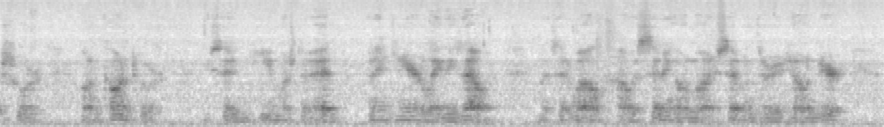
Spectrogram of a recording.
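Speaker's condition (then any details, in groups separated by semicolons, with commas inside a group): Parkinson's disease; trouble talking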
